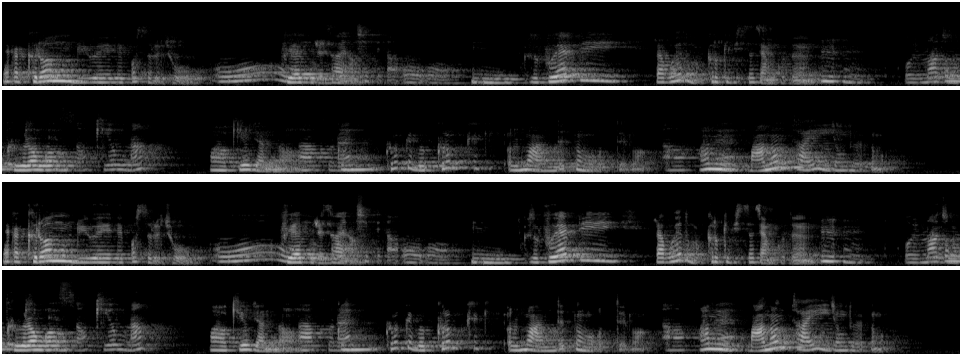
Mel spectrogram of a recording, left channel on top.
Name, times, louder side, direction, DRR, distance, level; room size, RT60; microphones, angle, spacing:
voice 1, 0.0-1.9 2.8-3.6 4.7-6.1 6.5-8.1 9.3-10.3 11.7-12.7 13.0-14.4 14.6-16.0 16.5-18.4, right 1 dB, 75° right, 7 dB, 2.5 m, -28 dB
voice 2, 2.1-4.5 8.2-8.6 9.0-9.7 10.3-11.0 12.5-13.1 16.2-16.9, right 2 dB, 35° right, 6 dB, 2.7 m, -35 dB
22.5 x 20.0 x 9.9 m, 0.89 s
head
